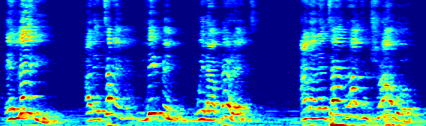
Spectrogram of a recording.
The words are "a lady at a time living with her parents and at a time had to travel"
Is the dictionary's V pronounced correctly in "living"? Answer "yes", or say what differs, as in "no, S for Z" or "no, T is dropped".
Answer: no, P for V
